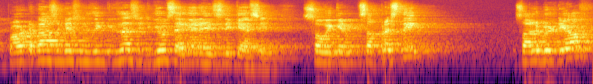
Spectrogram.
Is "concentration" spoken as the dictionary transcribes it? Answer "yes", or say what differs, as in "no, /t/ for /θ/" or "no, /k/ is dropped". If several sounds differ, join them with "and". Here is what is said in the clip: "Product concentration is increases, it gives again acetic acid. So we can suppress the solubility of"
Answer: no, /ɹ/ is dropped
